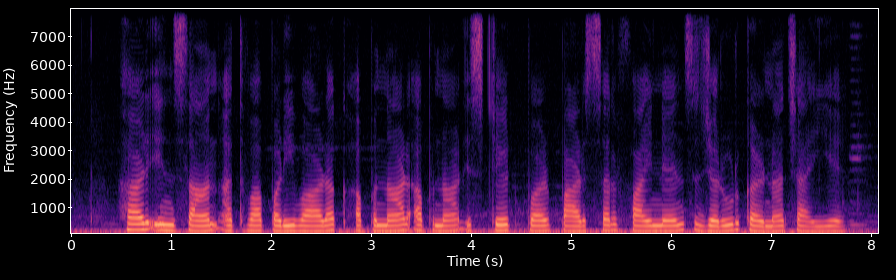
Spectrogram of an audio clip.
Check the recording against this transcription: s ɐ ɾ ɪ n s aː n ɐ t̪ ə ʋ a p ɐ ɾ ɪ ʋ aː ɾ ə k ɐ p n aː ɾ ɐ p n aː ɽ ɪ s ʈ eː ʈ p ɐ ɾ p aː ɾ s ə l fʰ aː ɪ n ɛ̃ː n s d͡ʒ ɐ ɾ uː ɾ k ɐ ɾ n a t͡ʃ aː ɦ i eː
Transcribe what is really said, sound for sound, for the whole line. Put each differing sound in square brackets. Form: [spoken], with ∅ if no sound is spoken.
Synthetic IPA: [h] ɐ ɾ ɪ n s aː n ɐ [t̪ʰ] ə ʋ a p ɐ ɾ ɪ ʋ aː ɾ ə k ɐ p n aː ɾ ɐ p n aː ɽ ɪ s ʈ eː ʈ p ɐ ɾ p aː ɾ s ə l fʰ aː ɪ n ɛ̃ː n s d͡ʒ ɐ ɾ uː ɾ k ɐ ɾ n a t͡ʃ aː ɦ i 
